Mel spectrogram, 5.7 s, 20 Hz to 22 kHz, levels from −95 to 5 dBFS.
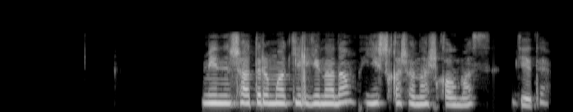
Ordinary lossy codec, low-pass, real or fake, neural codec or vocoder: none; none; real; none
